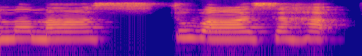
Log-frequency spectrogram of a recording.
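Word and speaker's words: ममास्तु वासः: There is sa, which is the first consonant, and then we have the another consonant, right? So after this sa, there is no other swara after this sa. This sa is, this is the first consonant in this Samyuktaksharas too. So sa is getting doubled.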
